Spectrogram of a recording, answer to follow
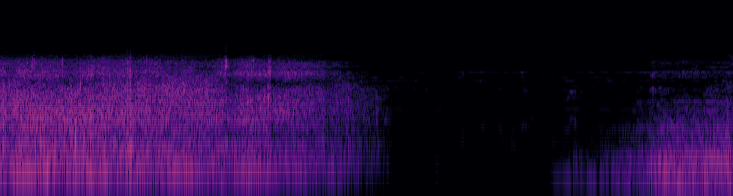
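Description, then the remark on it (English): A police officers' car drives along with a steady, fairly loud engine and road rumble that fades out into a couple of seconds of silence, then the low drone returns. No one speaks. “So, let's get back to our car and get underway.”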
